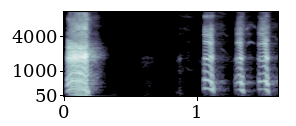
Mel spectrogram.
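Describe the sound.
A person imitating comedian Gilbert Gottfried's duck-like voice gives a loud, raspy quack, then after a pause three shorter, quicker nasal quacks in a row, with no other sounds.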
